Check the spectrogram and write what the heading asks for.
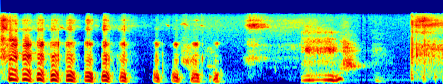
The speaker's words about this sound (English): Fucking Doug. Just to bark at this exact moment. He's always been a Jango Fett man.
